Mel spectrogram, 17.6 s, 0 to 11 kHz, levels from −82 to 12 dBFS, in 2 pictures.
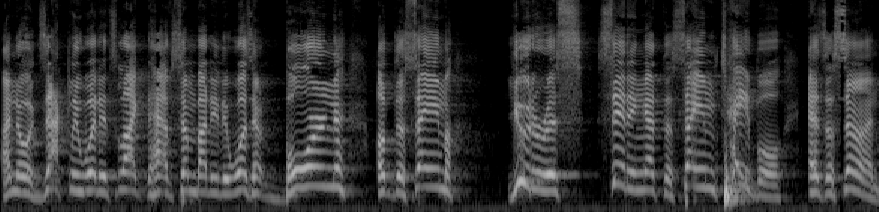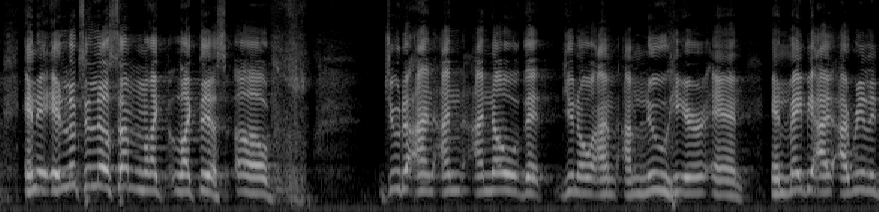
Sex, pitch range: male, 195-275 Hz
